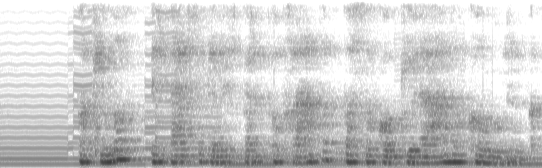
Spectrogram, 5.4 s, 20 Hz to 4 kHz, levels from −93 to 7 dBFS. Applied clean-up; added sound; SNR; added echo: none; Keyboard (musical); 14 dB; reverberation time 0.7 s.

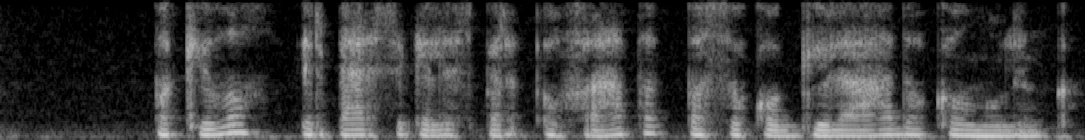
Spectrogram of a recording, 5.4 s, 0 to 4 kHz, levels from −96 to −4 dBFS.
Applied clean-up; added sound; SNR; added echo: none; none; none; none.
